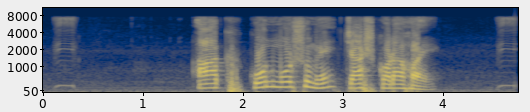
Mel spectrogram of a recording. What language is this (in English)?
Bangla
